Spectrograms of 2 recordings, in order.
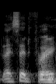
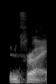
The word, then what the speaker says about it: Glenn Frey: did I say it wrong? I said Glenn Frey. Fry. Glenn Fry.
